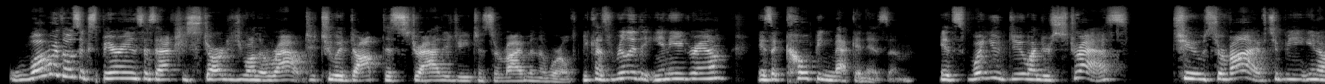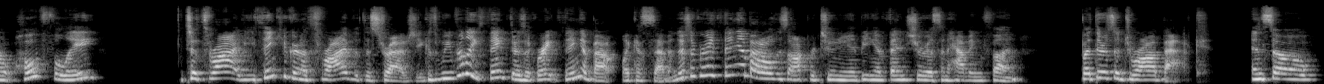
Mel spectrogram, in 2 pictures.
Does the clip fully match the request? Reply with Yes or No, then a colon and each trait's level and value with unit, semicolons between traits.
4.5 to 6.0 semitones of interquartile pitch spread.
Yes: average, 5.2 semitones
